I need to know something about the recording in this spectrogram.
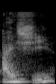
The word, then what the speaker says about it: ISCHE: Health and the Environment or Aishi. I just learned they that's how they like to pronounce the acronym.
